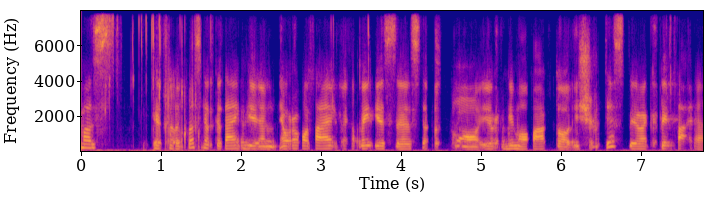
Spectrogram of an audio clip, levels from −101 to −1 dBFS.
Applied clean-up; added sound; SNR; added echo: neural diffusion model UNIVERSE++.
